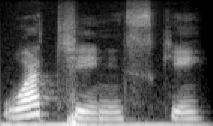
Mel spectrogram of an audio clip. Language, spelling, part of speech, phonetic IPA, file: Polish, łaciński, adjective / noun, [waˈt͡ɕĩj̃sʲci], Pl-łaciński.ogg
